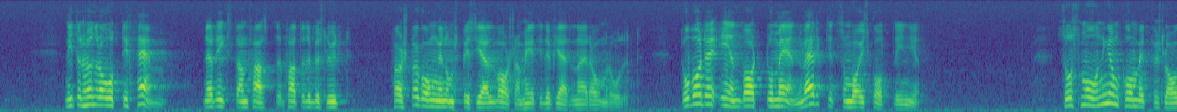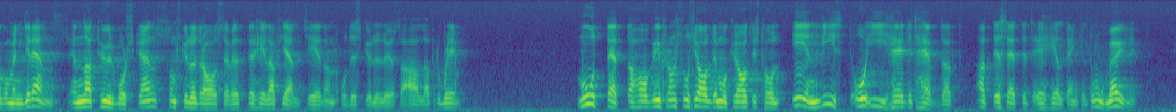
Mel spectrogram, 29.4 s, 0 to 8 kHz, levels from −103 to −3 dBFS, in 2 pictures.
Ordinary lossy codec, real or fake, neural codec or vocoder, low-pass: none; real; none; none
